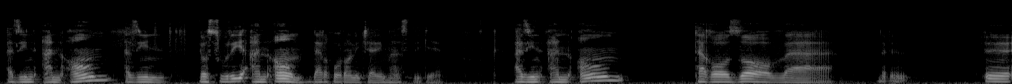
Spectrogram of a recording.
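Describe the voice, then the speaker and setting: Gravelly-voiced man teaching language usage. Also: mid-range voice. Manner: patient and explanatory, repeats key points and asks listeners to take note. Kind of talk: spoken lesson on correct usage.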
